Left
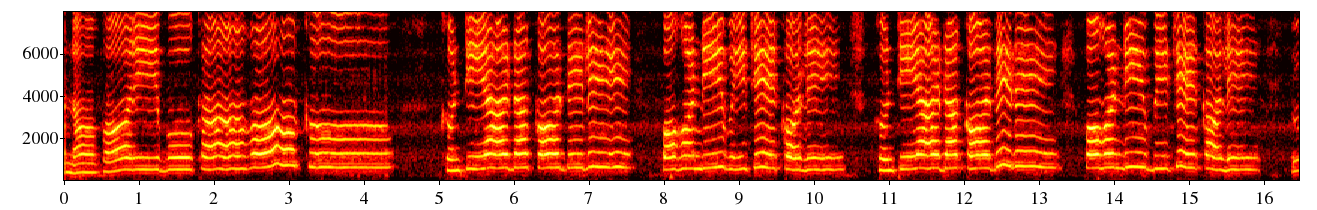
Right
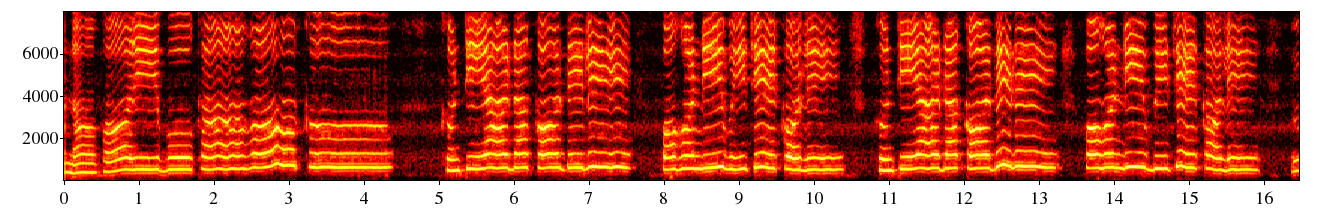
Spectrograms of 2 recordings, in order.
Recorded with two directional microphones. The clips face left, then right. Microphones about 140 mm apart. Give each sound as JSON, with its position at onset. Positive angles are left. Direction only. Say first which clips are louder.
{"t": 0.0, "sound": "synthetic singing", "louder": "right 5 dB", "side_deg": -40}
{"t": 5.0, "sound": "child singing", "louder": "right 7 dB", "side_deg": -40}
{"t": 8.2, "sound": "synthetic singing", "louder": "right 9 dB", "side_deg": -40}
